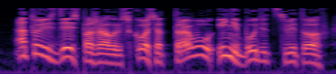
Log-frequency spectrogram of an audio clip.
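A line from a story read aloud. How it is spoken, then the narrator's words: Cheerful shout. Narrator (Russian): закричал я, весело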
